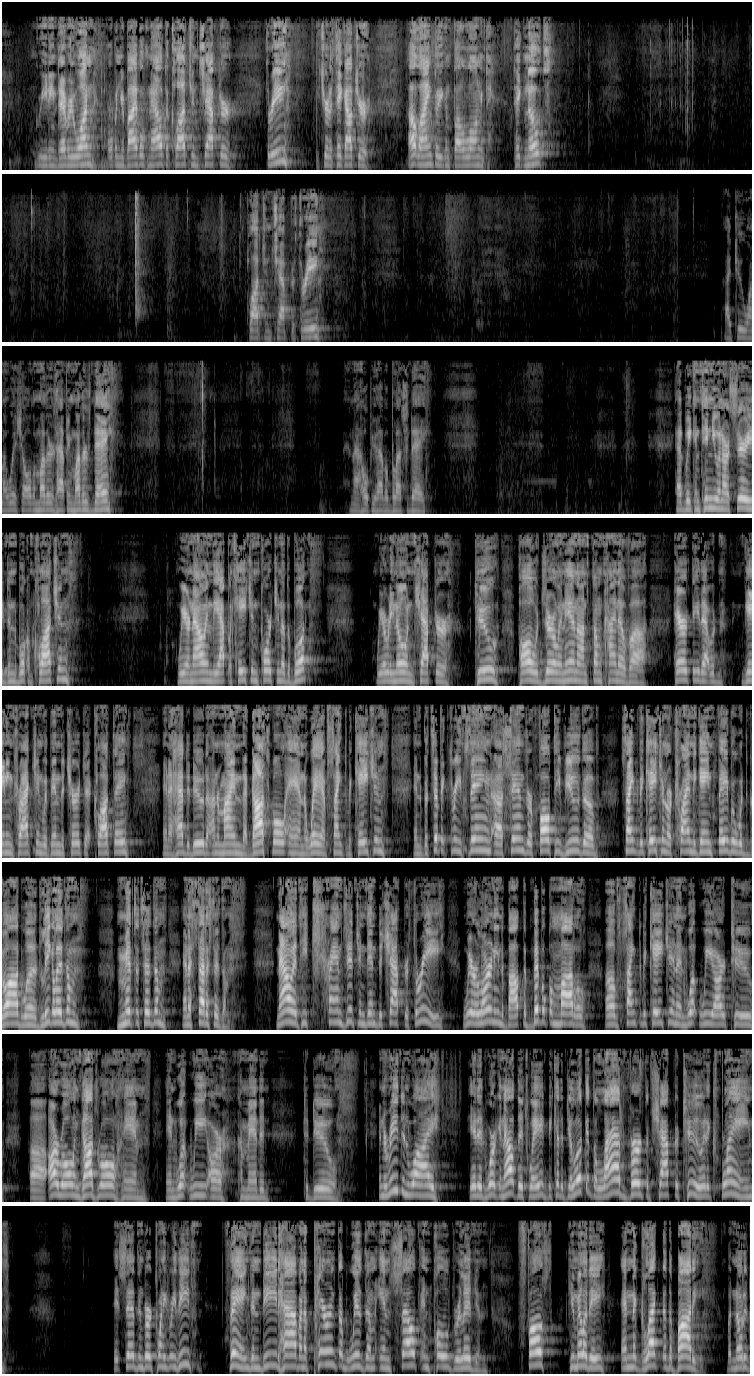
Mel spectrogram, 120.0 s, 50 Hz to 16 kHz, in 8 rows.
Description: Passage: Colossians 3:8 Service Type: Sunday Morning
